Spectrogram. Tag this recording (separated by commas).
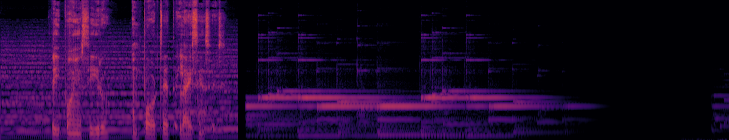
xylophone, Glockenspiel, Mallet percussion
